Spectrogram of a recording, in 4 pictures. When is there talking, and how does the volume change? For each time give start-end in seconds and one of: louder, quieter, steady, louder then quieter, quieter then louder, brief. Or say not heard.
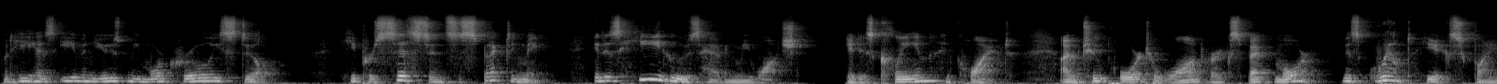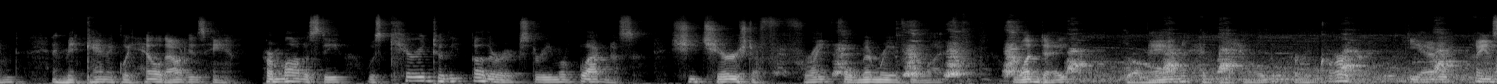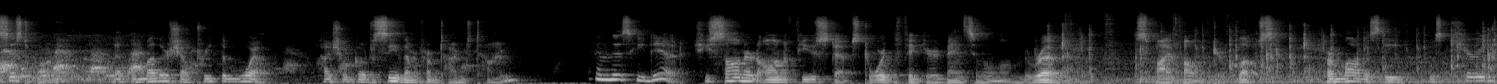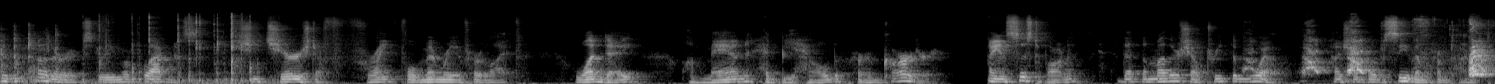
0.0-59.8 steady.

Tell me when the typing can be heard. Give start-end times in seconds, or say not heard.
40.2-47.8.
